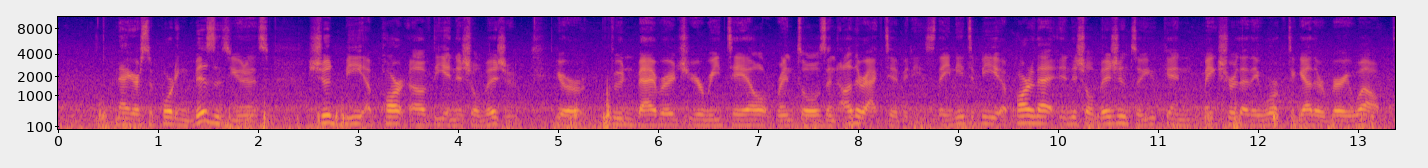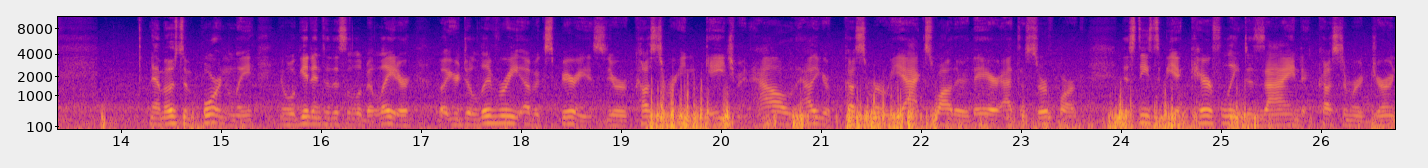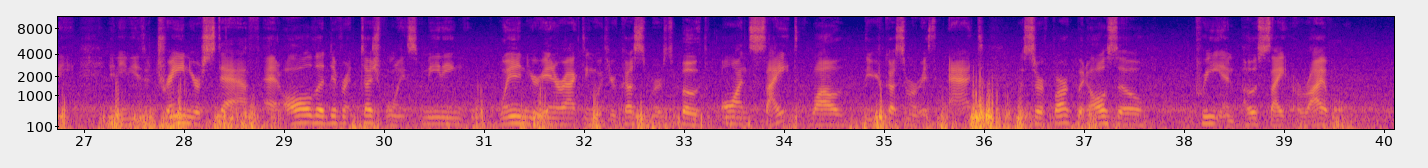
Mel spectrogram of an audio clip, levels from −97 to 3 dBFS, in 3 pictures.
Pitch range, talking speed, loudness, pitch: 120-160 Hz, 185 wpm, -27 LUFS, 135 Hz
